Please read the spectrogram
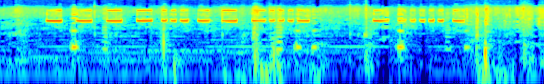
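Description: Handheld metal-detecting pinpointer beeping in rapid bursts of short, high beeps, about six a second, as it is probed through the soil of a hole: it is signalling buried metal, which the detectorist thinks may be cartridge cases. Soft scrapes of soil and dry grass come in between the beeps.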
